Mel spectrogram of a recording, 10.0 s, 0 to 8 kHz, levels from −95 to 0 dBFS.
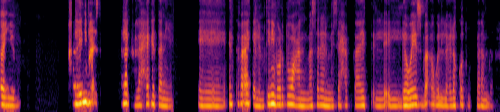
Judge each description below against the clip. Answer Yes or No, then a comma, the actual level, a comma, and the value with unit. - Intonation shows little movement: No, average, 3.2 semitones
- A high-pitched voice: Yes, high, 195 Hz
